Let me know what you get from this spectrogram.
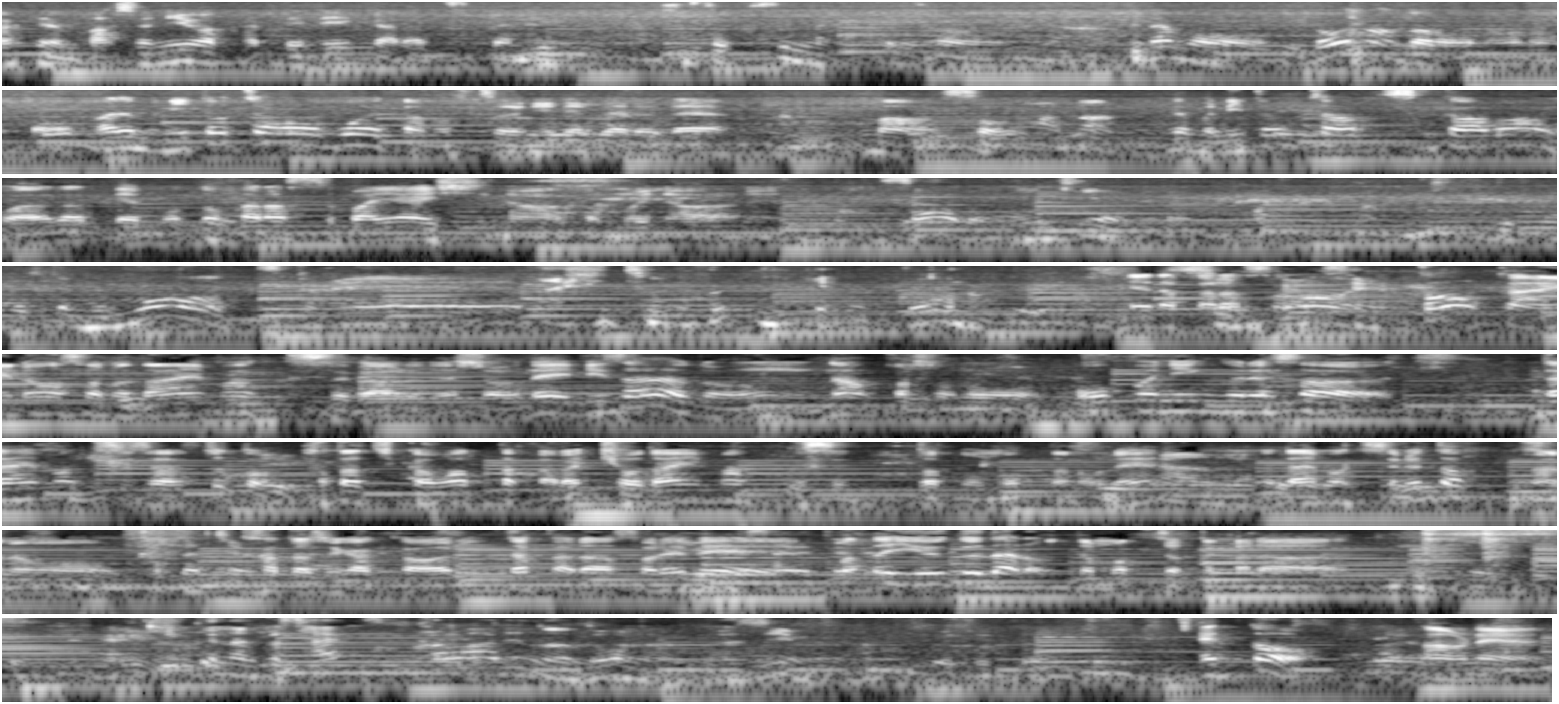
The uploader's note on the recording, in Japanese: コーヒーショップで急遽収録した為、雑音があり聞きづらく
